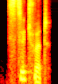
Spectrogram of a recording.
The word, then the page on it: stitchwort: Indian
